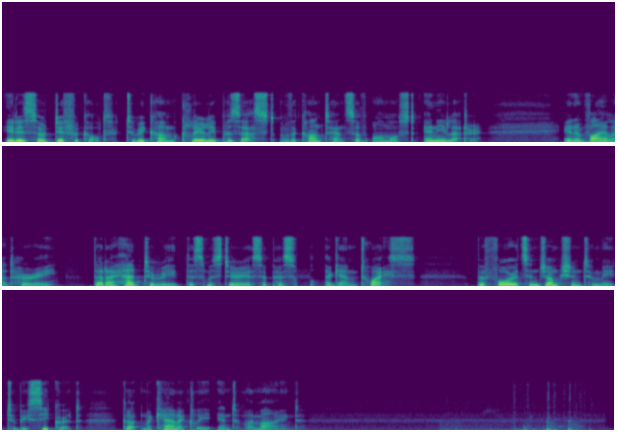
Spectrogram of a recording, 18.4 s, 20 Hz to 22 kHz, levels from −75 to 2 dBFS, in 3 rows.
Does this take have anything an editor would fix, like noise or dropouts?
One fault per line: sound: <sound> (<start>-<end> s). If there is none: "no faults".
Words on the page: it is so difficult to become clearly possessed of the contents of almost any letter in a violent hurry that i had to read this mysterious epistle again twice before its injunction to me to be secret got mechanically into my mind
sound: dropout (9.1-9.2 s)
sound: tap (16.6-18.2 s)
